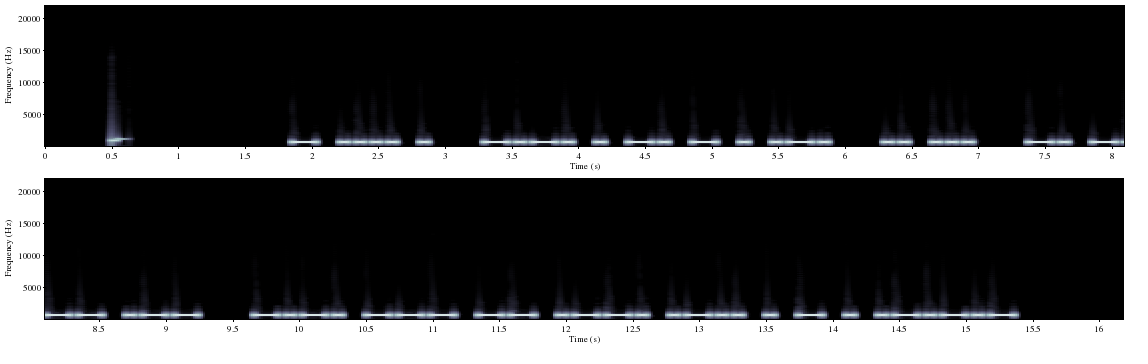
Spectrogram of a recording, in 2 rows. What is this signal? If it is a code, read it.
Morse code, heard as a keyed tone, about 20 wpm, 700 Hz. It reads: THE CENTER IS NOW COMPLETE.
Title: Sentences from Top 1000 Words - Review Part 2 - 20wpm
